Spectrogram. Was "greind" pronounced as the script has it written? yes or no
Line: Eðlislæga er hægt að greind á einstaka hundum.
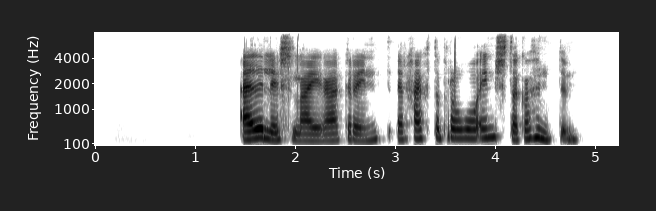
no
